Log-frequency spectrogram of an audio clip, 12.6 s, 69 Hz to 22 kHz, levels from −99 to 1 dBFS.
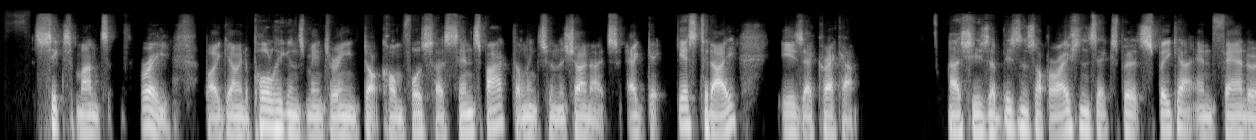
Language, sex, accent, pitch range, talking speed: English, male, Australian, 90-110 Hz, 160 wpm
